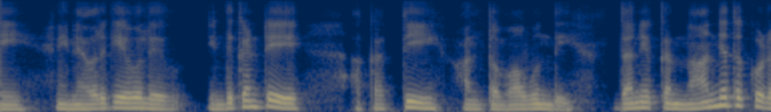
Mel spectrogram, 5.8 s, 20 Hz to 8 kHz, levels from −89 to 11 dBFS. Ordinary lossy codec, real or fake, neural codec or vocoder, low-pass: none; fake; codec, 16 kHz, about 1 kbps, DyCAST, with the encoder's durations; none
